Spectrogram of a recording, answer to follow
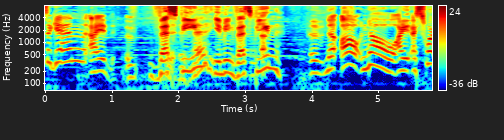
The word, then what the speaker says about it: vespene: term for gas again I vespi you mean vespene no oh no I swear I heard vests peon I will admit in my defense apparently Swan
